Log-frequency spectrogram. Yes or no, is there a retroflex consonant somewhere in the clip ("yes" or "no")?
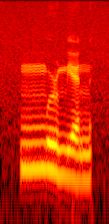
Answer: yes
